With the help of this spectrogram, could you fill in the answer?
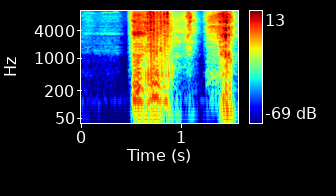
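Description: A voice imitates an elk's bellowing roar: two loud, guttural bursts, the first long and rough, the second shorter, with a brief pause between.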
